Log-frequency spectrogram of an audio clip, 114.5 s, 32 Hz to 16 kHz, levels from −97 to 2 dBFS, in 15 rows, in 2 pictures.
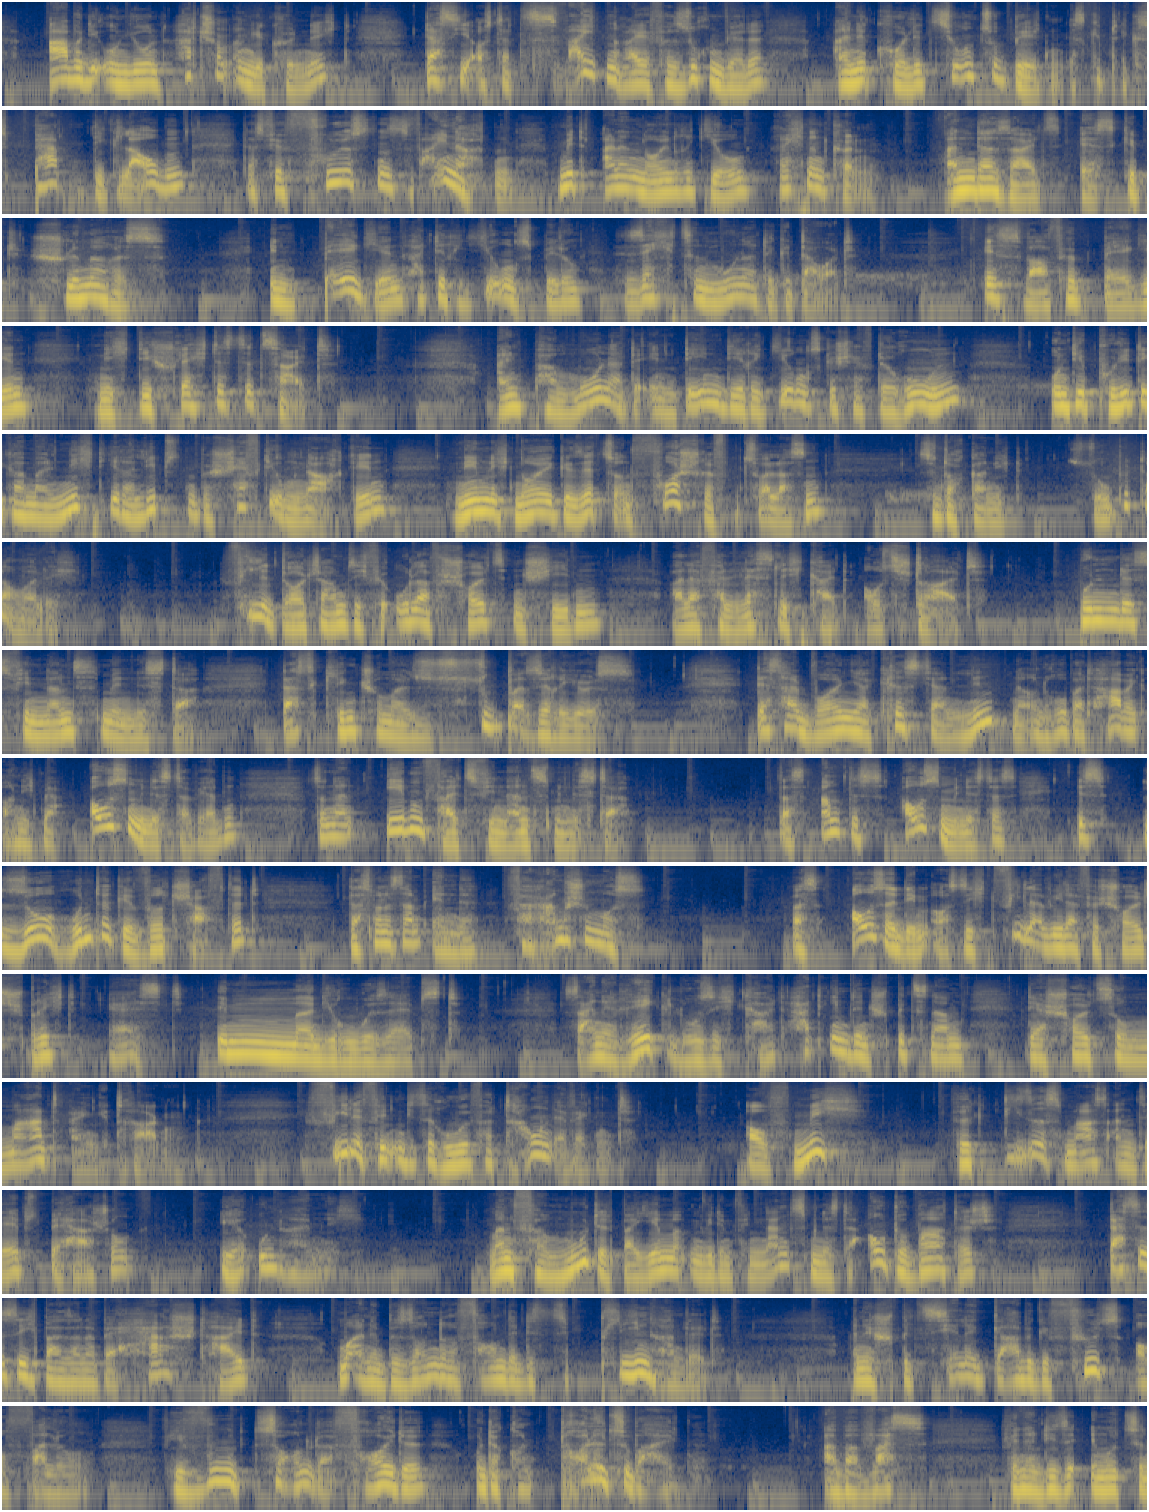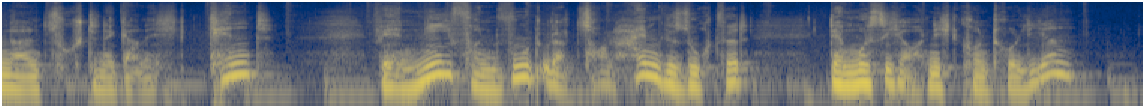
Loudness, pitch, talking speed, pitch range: -24 LUFS, 120 Hz, 120 wpm, 100-145 Hz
